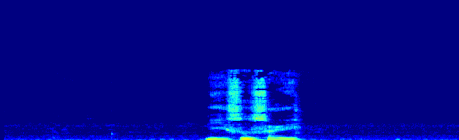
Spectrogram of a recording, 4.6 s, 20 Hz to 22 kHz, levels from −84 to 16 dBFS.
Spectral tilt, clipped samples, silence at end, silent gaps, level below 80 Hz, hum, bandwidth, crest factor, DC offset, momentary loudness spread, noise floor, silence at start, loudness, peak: -5 dB/octave; under 0.1%; 1.6 s; none; -48 dBFS; none; 11.5 kHz; 22 dB; under 0.1%; 12 LU; -68 dBFS; 2.05 s; -30 LUFS; -14 dBFS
